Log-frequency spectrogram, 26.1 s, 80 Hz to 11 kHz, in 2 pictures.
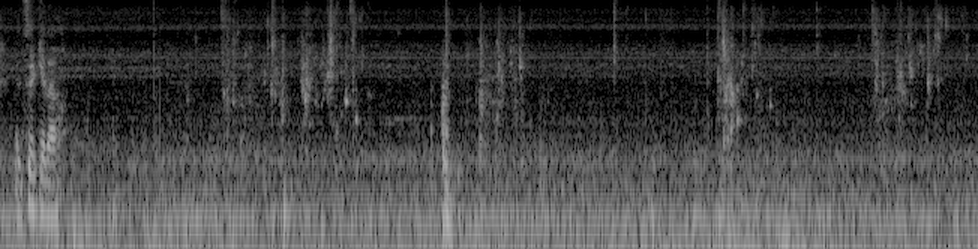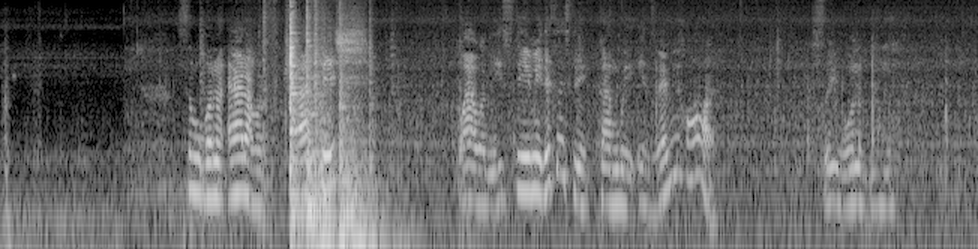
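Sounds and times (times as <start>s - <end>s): water splashes and drips: 2.9s - 5.0s, 6.3s - 7.1s, 9.5s - 11.0s, 11.6s - 13.6s.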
